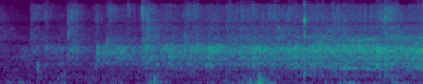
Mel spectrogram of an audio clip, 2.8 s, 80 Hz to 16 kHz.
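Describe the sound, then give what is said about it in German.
An audience applauds at a live German show to welcome a guest, a steady wash of clapping that swells slightly and holds. “Also für alle, die uns jetzt nur hören, der Alex wird hier, da gibt es schon 10 Applaus.”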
